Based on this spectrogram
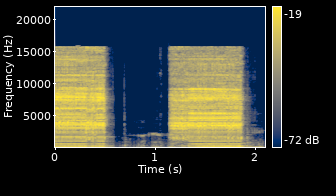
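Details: Jumbo-scale Edgar T. Westbury Wyvern open-crank model stationary engine, probably built around 1985, bolted to a workbench, with a buzz coil wired to the contact breaker on the side shaft: a sharp, high, steady buzz in two half-second bursts with quiet between. Buzz coil firing normally; timing near correct.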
